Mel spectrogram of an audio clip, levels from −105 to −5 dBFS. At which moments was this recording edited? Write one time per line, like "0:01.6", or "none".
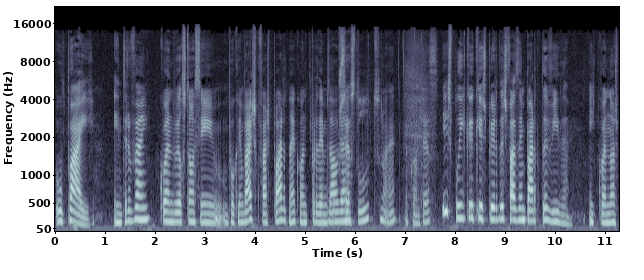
0:02.0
